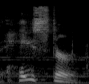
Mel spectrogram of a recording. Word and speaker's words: Hastur: Cthulhu and Hastur right I think some people pronounce it hey stirred but I've always heard it a stir so that is on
